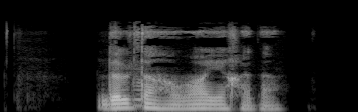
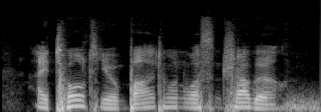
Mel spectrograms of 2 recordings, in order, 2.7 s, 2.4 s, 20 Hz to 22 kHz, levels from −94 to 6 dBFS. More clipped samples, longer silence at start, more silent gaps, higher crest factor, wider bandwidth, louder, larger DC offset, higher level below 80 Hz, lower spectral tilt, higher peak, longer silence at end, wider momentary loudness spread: neither; first, 0.75 s vs 0.3 s; neither; about the same, 22 dB vs 20 dB; about the same, 11 kHz vs 11 kHz; second, -27 LUFS vs -23 LUFS; neither; second, -58 dBFS vs -40 dBFS; second, -5.5 dB/octave vs -7.5 dB/octave; second, -8 dBFS vs -4 dBFS; first, 0.6 s vs 0 s; first, 16 LU vs 8 LU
